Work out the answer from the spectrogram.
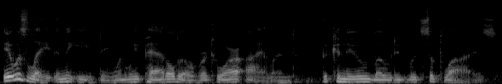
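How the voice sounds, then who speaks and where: Husky, mellow man telling a story. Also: lowish voice, fairly quick. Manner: expressive, acts out dialogue. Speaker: storyteller, reader. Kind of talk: animated audiobook-style narration of a first-person animal story.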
